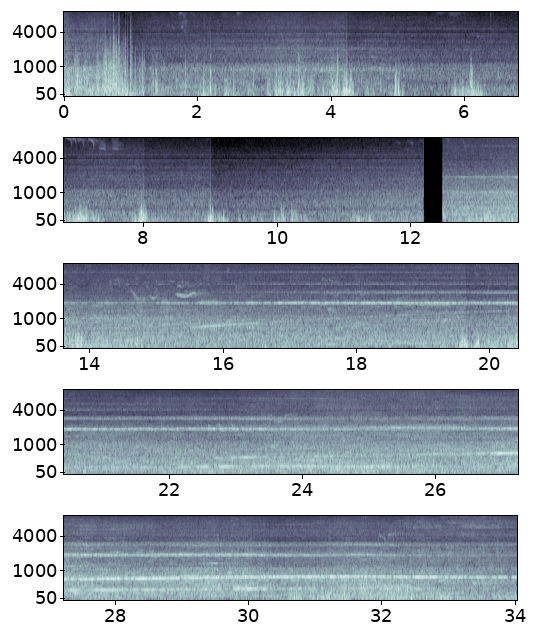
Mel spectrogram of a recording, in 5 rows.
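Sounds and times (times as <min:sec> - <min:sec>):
train wheel and rail rumble: 0:00.0 - 0:34.0
traction motor whine rising: 0:12.5 - 0:34.0
steady high whistle: 0:12.6 - 0:34.0.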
